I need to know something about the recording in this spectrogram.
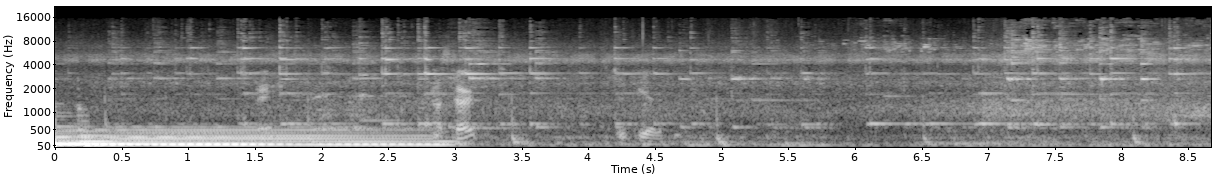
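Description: A low held note from bass clarinet and double bass stops about three seconds in. After it, sheep bells clink quietly and keep on, with a sheep bleating.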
